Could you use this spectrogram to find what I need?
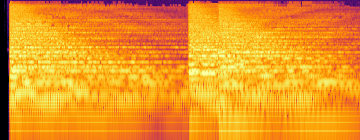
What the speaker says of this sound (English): These three layers all together sound like this.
